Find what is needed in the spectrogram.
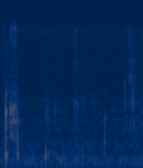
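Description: Gift-wrapping paper crinkling on a small wrapped box as a baby grabs and shakes it: a sharp rustle at the start, then a few faint scattered crinkles and taps.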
